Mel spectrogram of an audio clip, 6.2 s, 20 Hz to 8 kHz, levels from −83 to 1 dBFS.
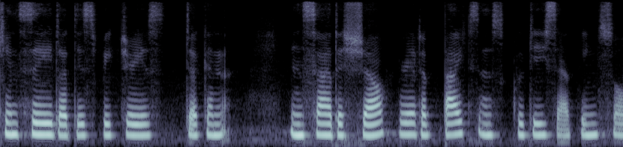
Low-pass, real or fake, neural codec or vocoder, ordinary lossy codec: none; fake; codec, 16 kHz, 1 kbps, FunCodec, trained on LibriTTS, 50 frames a second; none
